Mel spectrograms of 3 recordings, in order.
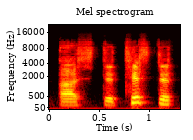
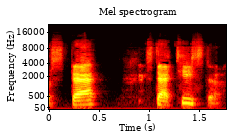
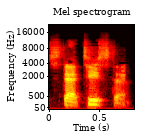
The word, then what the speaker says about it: Statista: to invest in, but Statistica, I think I'm saying it right, .com is a great source of just every piece of information you can imagine. There is a monthly subscription subscription price to it. I think I'm actually saying it wrong. Statista, that's it.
